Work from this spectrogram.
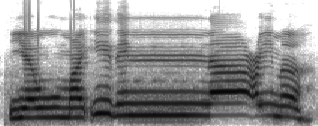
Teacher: ادغام مع الغنہ ہوگا، ہم نے ملانا بھی ہے اور غنہ بھی کرنا ہے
